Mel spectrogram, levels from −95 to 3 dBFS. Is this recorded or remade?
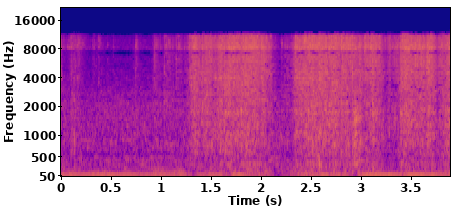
recorded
